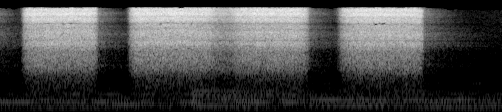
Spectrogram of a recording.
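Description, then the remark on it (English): A can of compressed air sprays in three loud, steady bursts of bright hissing, the middle one longest, separated by brief pauses, used to clear a stuck keyboard space bar key. No voices are heard. “And this guy came back, and he got a can of wind.”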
